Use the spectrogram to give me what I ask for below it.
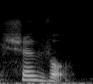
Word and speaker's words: chevaux: The singular ends in AL and the plural in AUX, so we will pronounce AL, al, and AUX, o.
